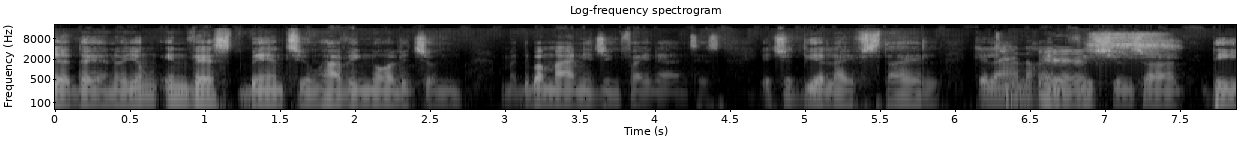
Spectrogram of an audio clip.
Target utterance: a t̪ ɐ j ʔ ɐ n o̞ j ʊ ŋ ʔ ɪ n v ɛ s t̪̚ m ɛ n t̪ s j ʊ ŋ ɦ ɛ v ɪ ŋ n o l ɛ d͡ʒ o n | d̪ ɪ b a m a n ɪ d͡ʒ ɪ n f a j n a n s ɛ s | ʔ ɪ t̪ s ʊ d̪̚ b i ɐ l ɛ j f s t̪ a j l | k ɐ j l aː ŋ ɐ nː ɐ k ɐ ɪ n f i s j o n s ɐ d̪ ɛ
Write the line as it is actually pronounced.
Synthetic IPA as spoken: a d̪ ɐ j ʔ ɐ n o̞ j ʊ ŋ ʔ ɪ n v ɛ s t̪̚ m ɛ n t̪ s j ʊ ŋ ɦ a v ɪ ŋ n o l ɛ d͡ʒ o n | d̪ ɪ b a m a n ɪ d͡ʒ ɪ ŋ f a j n a n s ɛ s | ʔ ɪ t̪ ʃ ʊ d̪̚ b i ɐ l a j f s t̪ a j l | k ɐ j l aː ŋ ɐ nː ɐ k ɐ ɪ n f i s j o n s ɐ d̪ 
